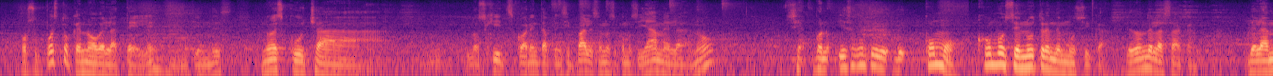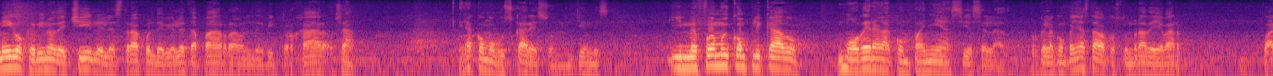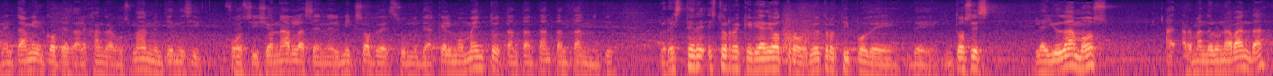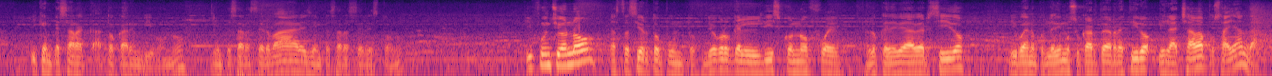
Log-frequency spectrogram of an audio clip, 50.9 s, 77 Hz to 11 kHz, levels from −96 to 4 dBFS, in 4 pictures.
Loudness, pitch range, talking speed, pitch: -19 LUFS, 90-125 Hz, 210 wpm, 105 Hz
